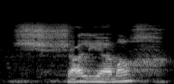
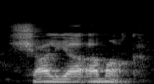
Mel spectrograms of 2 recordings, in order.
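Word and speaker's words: Schleiermacher: In French, I'm sorry, in German, it is like this: Shaliamach, and in English it is Shaliamak.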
